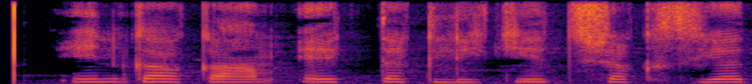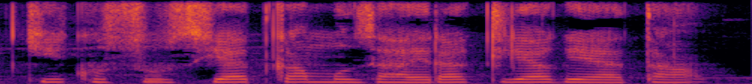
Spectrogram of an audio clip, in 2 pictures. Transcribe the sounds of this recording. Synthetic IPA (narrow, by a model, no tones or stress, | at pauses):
ɪnkakaːmeːk̚t̪ɐkliːkiʃɐxsijət̪kixʊsuːsijaːt̪kamʊzaːɦɪɾakijaɡɐjat̪ʰaː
